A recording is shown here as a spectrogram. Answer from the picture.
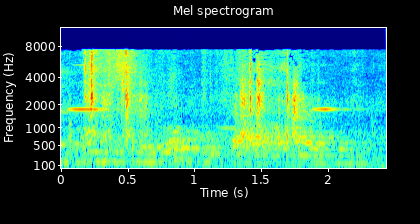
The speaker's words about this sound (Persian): این بازم یا حضرت عباس ورق زدن این کار بسیار مشکلیه.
